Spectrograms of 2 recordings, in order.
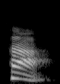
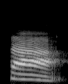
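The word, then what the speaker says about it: ث: হ্যাঁ, জিহ্বার আগার জিহ্বার সামনে। আগা হ্যাঁ, সামনের দুই দাঁতের আগার সাথে আগার লাগিয়ে সাথে উচ্চারণ লাগবে। করতে হয় সা।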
